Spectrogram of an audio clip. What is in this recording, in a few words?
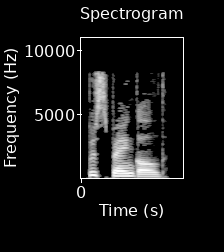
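"bespangled", British English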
